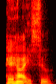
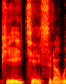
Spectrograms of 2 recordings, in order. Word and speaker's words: BHS: 그 세학 세계 성서공에서 사용하고 있는 원전은 어떤 원전을 사용하느냐면 아 베화에스, 이블리아, 헤브라이카, 스트루트가르텐시아라는 성경책을 사용합니다. 뭐 왜 베하이스라고 읽었냐면 독일식 알파벳 이름으로 읽은 거예요. 아, 뭐 그냥 bhs라고 읽어도 괜찮습니다.데 데 그렇게 독일식 알파벳 이름으로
